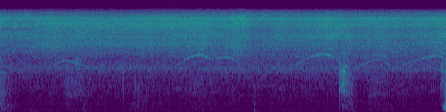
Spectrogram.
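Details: Steady high-pitched whine and hiss of a dental drill, pitch rising and falling, during microscope-guided work on an external hex implant whose broken, cold-welded abutment screw was removed, while its threads are being cleaned; dental drill.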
